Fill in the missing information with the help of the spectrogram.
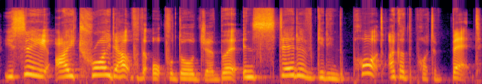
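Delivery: put-on British stage accent for the Artful Dodger. Shown as a demonstration. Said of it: "I was showing you the accent".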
